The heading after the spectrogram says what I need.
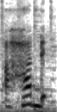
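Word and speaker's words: أَحَد: Kemudian contoh berikutnya, Qul huwallahu ahad. Nah, ini contoh qalqalah kubro. Dal juga salah satu huruf qalqalah, nggak dibaca ahadun ya, tapi dibaca ahad.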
